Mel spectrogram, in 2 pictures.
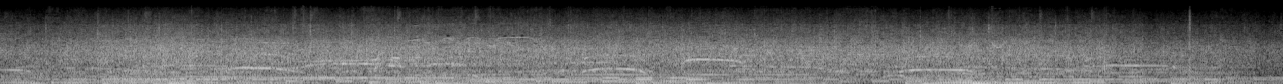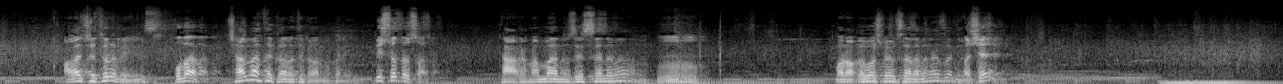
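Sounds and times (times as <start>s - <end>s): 
scattered cheers: 0.0s - 12.7s
crowd applauding: 0.0s - 17.6s, 20.6s - 25.6s
speech: 13.5s - 20.1s, 21.2s - 23.0s.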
